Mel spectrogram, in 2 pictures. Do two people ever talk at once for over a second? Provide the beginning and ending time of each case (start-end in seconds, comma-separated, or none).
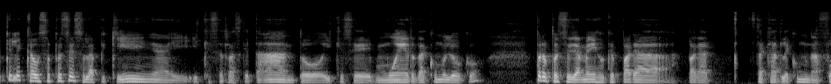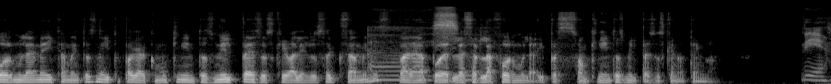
12.0-13.3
